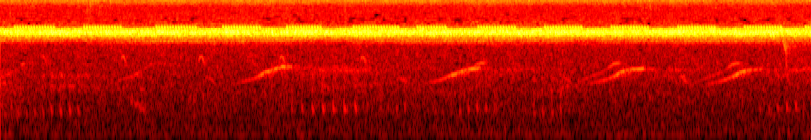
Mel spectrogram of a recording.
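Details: Crickets at twilight keep up a steady, unbroken high-pitched trill, with a fainter, higher-pitched ringing band above it. Birds add short rising chirps in the background, about one every second.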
